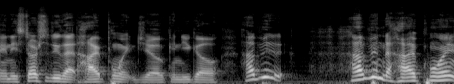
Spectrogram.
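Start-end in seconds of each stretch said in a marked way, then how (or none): 2.4-4.6 very high, halting, about-to-cry voice, acted out. Retelling another comic's line onstage: imitating someone about to cry. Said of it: "it came out like you were gonna start crying".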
